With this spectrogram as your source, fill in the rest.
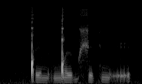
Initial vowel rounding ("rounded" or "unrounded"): unrounded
